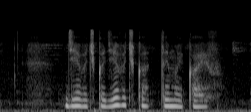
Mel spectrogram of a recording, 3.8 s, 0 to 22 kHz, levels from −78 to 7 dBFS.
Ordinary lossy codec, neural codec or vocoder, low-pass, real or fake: none; none; 7.2 kHz; real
